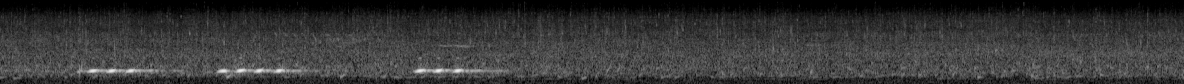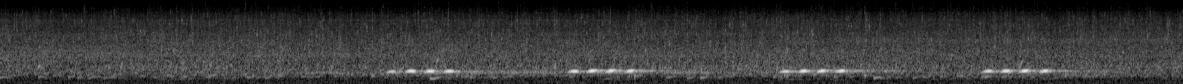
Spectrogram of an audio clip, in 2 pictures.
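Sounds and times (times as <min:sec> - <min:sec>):
stream flowing: 0:00.0 - 0:23.6
hoopoe singing by a stream: 0:00.8 - 0:03.1, 0:04.1 - 0:05.1, 0:15.7 - 0:18.9, 0:19.6 - 0:21.0, 0:21.6 - 0:22.6.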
